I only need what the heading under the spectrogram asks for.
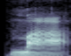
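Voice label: "maak", Cantonese, mid level tone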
